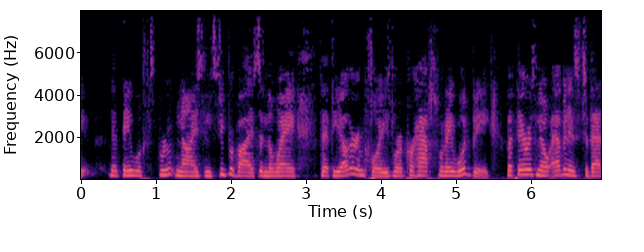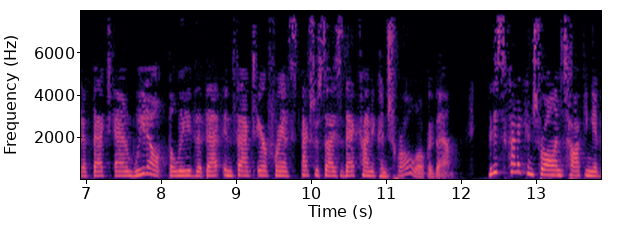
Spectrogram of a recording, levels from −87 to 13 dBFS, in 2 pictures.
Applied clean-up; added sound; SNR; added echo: neural mask model DeepFilterNet 3.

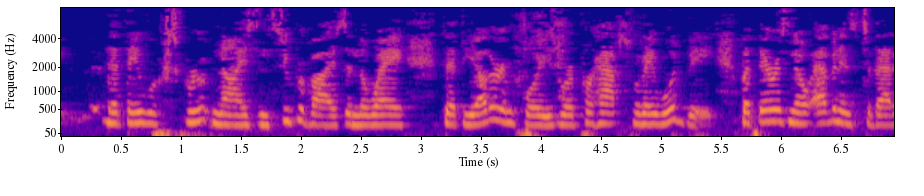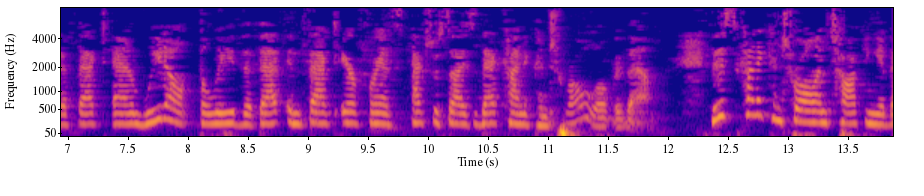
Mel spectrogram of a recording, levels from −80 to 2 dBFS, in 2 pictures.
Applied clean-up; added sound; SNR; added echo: classical method log-MMSE.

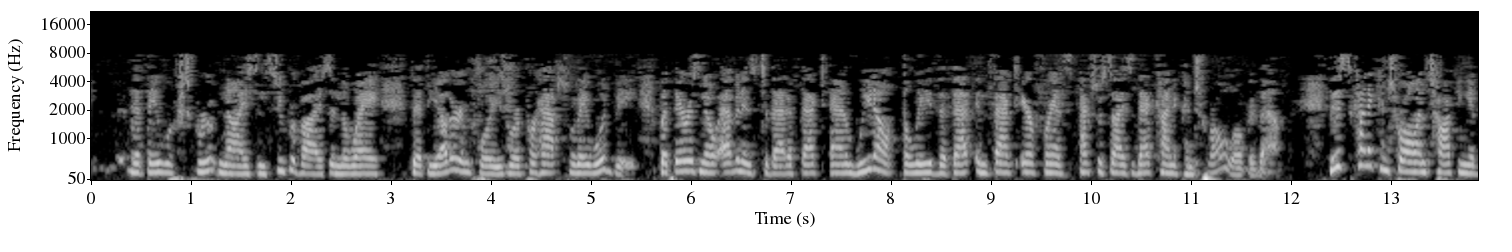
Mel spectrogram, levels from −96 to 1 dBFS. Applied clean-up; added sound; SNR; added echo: classical method Wiener filter.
